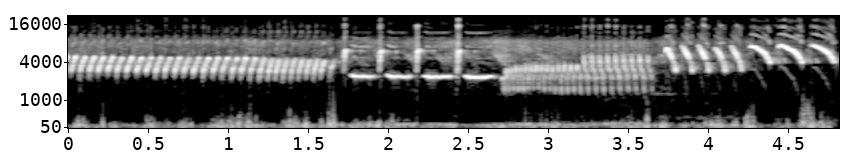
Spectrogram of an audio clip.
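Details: Excited male Atlantic canary singing to stimulate a female for mating: a long buzzy rolled tour, a run of sharp repeated high chips, a lower rattling trill, then quick rising-falling whistled notes, over low background rumble.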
